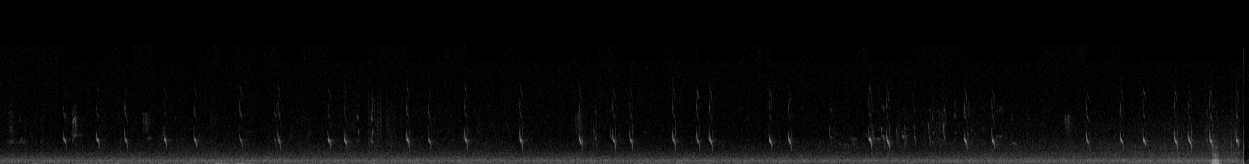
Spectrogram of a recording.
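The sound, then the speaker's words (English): A flock of crossbills perched low in the tree in the middle of the corral at Barford Park gives repeated short, sharp, high-pitched pre-flight calls, overlapping and irregular, continuing throughout over a steady low background rumble. “This is a sample of the flock's pre-flight calls.”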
